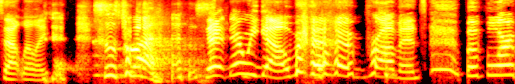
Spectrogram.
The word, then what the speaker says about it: Sichuan: She was born to illiterate working class parents in China's western, I'm not sure how to pronounce that, Lily. Sichuan.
